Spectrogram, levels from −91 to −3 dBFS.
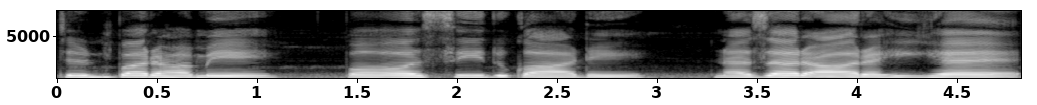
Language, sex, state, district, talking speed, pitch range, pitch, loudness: Hindi, female, Chhattisgarh, Raipur, 125 wpm, 180-205 Hz, 190 Hz, -15 LUFS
